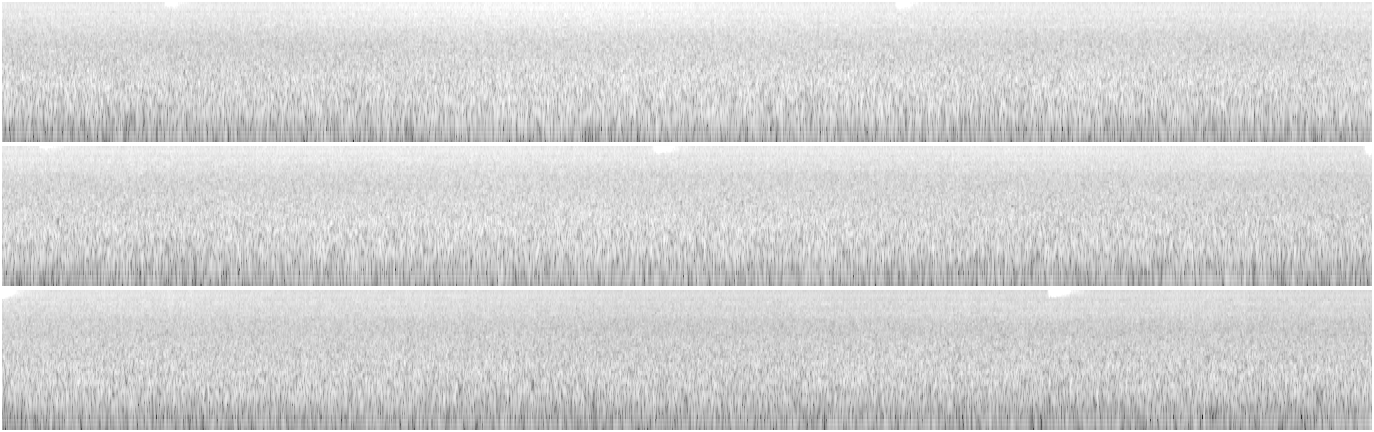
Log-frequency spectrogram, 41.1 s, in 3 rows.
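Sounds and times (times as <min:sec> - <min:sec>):
wind in a forest: 0:00.0 - 0:41.0.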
